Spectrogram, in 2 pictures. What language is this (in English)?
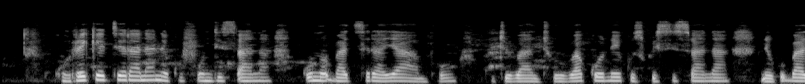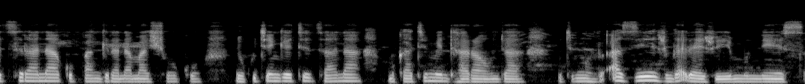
Ndau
